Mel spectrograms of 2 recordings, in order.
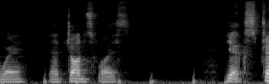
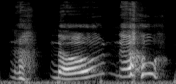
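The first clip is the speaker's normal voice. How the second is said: high, crying no rising to a wail; breaking down; 14 semitones higher, 4 dB louder, much slower than usual. Acted. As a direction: lose control completely. Senri losing control.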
